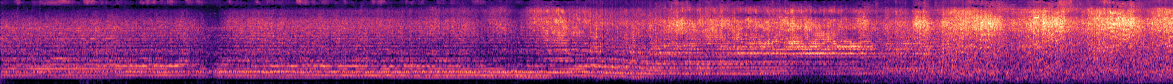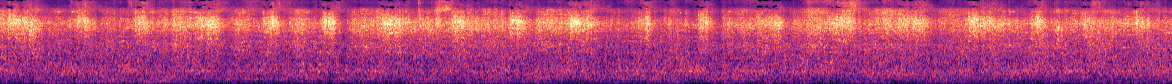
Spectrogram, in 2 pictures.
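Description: A locomotive's air horn sounds a steady chord as the train approaches, then drops in pitch as the locomotive passes and falls silent about eleven seconds in. The train's cars then roll by with a steady clickety-clack of wheels over rail joints.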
